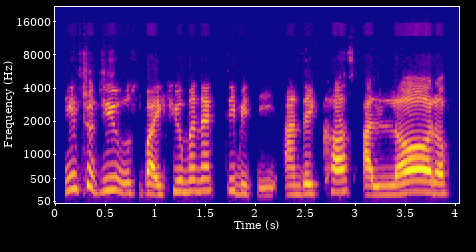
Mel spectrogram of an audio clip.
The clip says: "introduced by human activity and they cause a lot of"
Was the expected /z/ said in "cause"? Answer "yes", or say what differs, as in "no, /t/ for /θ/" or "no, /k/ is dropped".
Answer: no, /s/ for /z/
